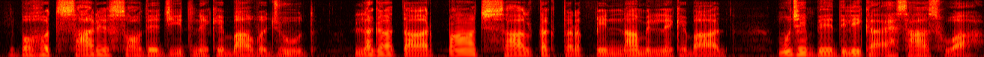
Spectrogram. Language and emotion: Urdu, sad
